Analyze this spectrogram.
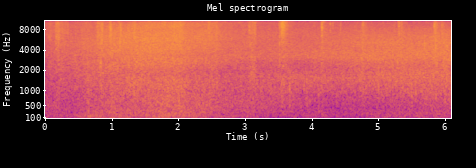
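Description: Surf washing up a pebble beach: a steady rush of foaming water with scattered small clicks.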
